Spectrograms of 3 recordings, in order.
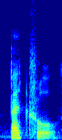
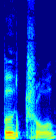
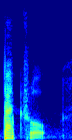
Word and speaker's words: petrol: And this one is petrol and in Malay you'll also pronounce it as "peh-trol" and you don't pronounce it "per-trol" you pronounce it peh-trol so it's a different sounding E and for this one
